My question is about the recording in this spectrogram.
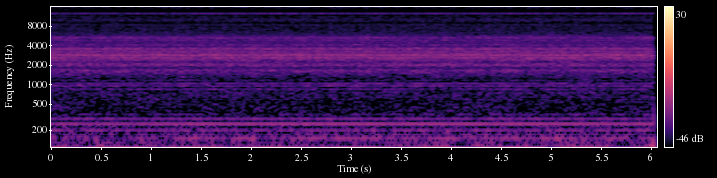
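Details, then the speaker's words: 2008 Fender Bassman '59 reissue valve amp after the V1 preamp tube was swapped for a Mullard: near silence with only a faint low mains hum and soft hiss; the earlier noise is gone and it now idles quietly. "Now that noise is the lights and that's suddenly gone much quieter."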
